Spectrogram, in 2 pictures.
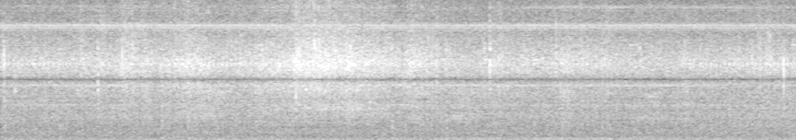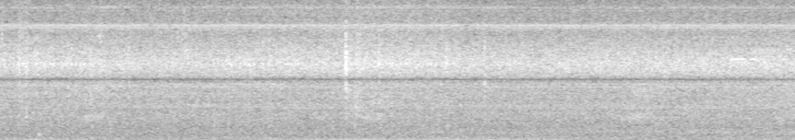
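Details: Steady broadband rumble like wind or engine noise, with no animal sound standing out. A low hum persists throughout, and no calls, buzzing or other animal sounds can be picked out.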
